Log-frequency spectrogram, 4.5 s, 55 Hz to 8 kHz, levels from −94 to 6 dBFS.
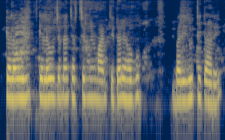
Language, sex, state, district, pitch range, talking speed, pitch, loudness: Kannada, female, Karnataka, Dharwad, 230-245 Hz, 105 wpm, 240 Hz, -16 LUFS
